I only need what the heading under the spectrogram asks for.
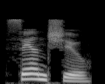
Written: sandshoe

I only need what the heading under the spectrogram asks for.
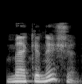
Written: mechanician

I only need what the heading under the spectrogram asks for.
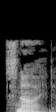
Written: snide

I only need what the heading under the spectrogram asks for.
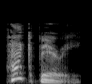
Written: hackberry

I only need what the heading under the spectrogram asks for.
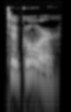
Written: tagore

